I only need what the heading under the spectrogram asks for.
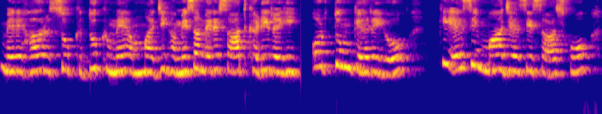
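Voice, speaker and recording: A woman's voice: high voice, fairly even intonation, a little slow, a little mellow, roomy sound, soft background music. Woman playing a patient, caring mother-in-law. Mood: earnest. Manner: earnest, reasoning.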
